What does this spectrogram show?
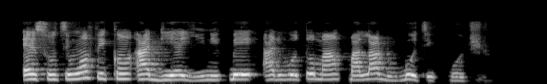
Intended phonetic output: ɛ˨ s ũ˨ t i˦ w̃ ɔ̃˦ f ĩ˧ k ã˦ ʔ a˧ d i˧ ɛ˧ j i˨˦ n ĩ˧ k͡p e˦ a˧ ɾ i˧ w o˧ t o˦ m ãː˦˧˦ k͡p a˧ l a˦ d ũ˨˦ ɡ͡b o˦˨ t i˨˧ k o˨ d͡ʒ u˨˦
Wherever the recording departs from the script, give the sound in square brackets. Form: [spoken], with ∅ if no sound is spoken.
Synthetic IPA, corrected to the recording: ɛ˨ s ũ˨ t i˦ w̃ ɔ̃˦ f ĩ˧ k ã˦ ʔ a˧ d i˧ ɛ˧ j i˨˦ n ĩ˧ k͡p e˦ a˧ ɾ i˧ w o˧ t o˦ m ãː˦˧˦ k͡p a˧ l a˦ d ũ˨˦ ɡ͡b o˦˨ t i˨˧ [k͡p] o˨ d͡ʒ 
